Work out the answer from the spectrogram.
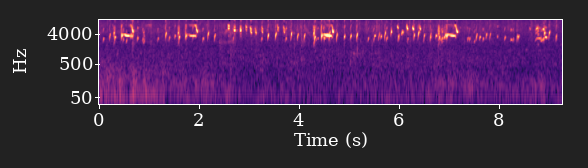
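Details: Goldfinch song: rapid high twittering notes in quick bursts, with a few sharper liquid and buzzy phrases rising above, against a soft low background hum.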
